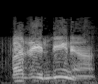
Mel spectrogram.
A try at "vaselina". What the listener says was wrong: No, con L sola, vaselina.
